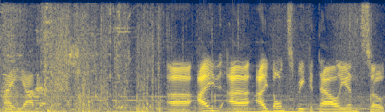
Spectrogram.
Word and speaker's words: Pagliacci: from the son of an opera buff, it's pronounced Hayata. I don't speak Italian, so thank you for correcting me. No worries. I don't speak Italian either. I just know that it's pronounced Hayati because my father, he told me a lot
